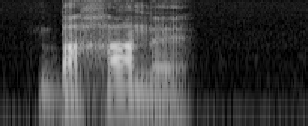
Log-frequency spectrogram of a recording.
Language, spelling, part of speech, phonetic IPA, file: Polish, Bahamy, proper noun, [baˈxãmɨ], Pl-Bahamy.ogg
